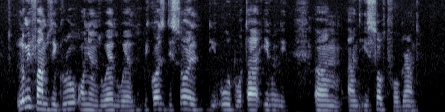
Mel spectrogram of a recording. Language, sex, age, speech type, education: Nigerian Pidgin, male, 15-29, spontaneous, tertiary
